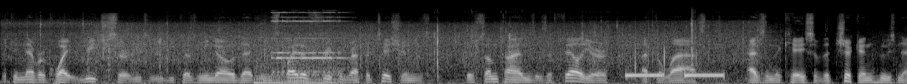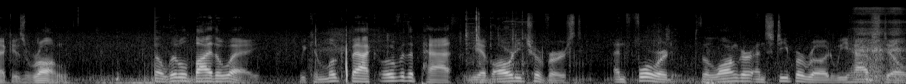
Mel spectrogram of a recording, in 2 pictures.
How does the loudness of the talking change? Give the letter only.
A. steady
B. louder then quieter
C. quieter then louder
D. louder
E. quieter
A.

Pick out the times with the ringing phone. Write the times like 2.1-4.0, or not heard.
2.5-3.5, 6.2-7.8, 13.7-14.3.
